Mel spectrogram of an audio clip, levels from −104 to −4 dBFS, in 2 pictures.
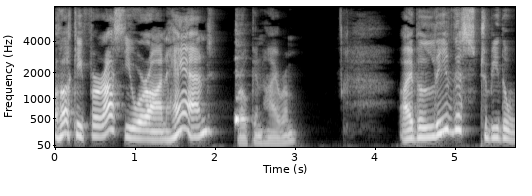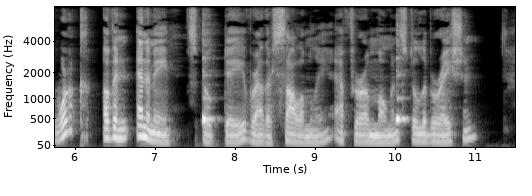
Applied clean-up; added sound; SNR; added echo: classical method log-MMSE.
